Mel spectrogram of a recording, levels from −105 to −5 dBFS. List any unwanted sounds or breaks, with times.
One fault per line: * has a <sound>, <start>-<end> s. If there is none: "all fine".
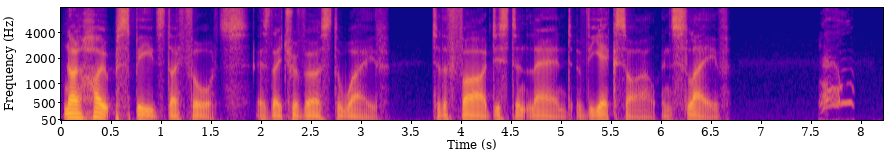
* has a bark, 7.6-7.9 s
